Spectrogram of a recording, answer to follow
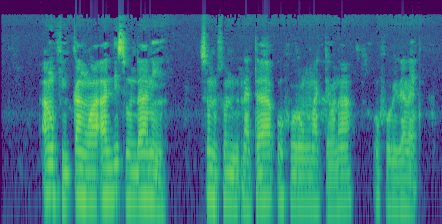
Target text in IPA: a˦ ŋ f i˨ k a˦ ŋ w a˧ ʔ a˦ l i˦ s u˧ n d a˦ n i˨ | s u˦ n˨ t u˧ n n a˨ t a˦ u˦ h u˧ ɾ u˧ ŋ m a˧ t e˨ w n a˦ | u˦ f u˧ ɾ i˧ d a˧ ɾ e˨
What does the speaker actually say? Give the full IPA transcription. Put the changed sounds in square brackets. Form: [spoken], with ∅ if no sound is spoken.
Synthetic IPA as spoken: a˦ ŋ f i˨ k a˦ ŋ w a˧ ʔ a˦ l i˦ s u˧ n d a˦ n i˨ | s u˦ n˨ [s] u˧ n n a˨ t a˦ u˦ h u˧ ɾ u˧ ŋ m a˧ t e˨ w n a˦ | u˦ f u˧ ɾ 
